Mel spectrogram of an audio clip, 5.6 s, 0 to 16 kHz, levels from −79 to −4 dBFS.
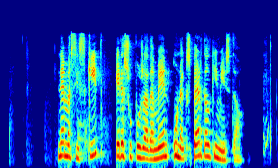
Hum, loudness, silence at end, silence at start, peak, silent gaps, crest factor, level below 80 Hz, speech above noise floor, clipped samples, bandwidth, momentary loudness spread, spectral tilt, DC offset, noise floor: none; -15 LUFS; 0.2 s; 1.15 s; 0 dBFS; 5.12-5.25 s; 16 dB; -60 dBFS; 45 dB; under 0.1%; 7.8 kHz; 12 LU; -4 dB/octave; under 0.1%; -60 dBFS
